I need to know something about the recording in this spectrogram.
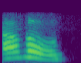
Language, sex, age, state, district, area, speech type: Assamese, female, 18-30, Assam, Goalpara, rural, conversation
